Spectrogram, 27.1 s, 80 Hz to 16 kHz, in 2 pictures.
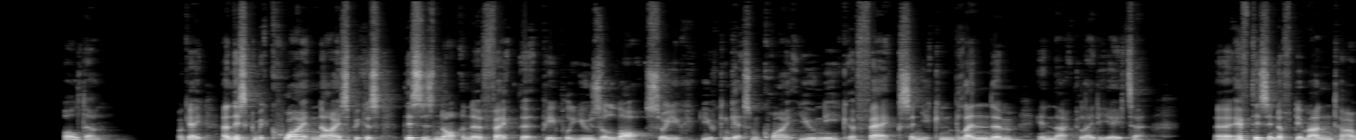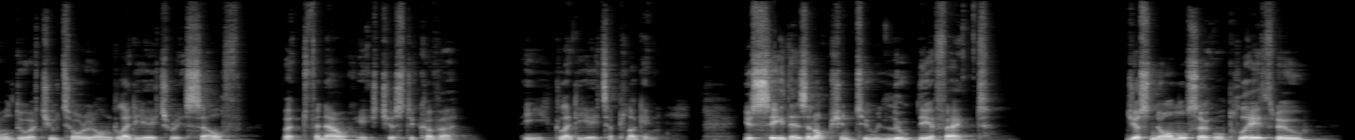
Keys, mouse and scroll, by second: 23.2 click, 24.4 click.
